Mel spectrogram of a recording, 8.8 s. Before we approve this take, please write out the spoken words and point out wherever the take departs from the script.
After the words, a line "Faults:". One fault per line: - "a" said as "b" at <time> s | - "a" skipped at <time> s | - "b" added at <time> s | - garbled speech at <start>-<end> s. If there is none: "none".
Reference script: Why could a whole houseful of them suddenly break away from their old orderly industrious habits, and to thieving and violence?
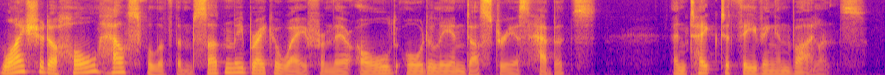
Why should a whole houseful of them suddenly break away from their old orderly industrious habits, and take to thieving and violence?
Faults:
- "could" said as "should" at 0.2 s
- "take" added at 6.9 s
